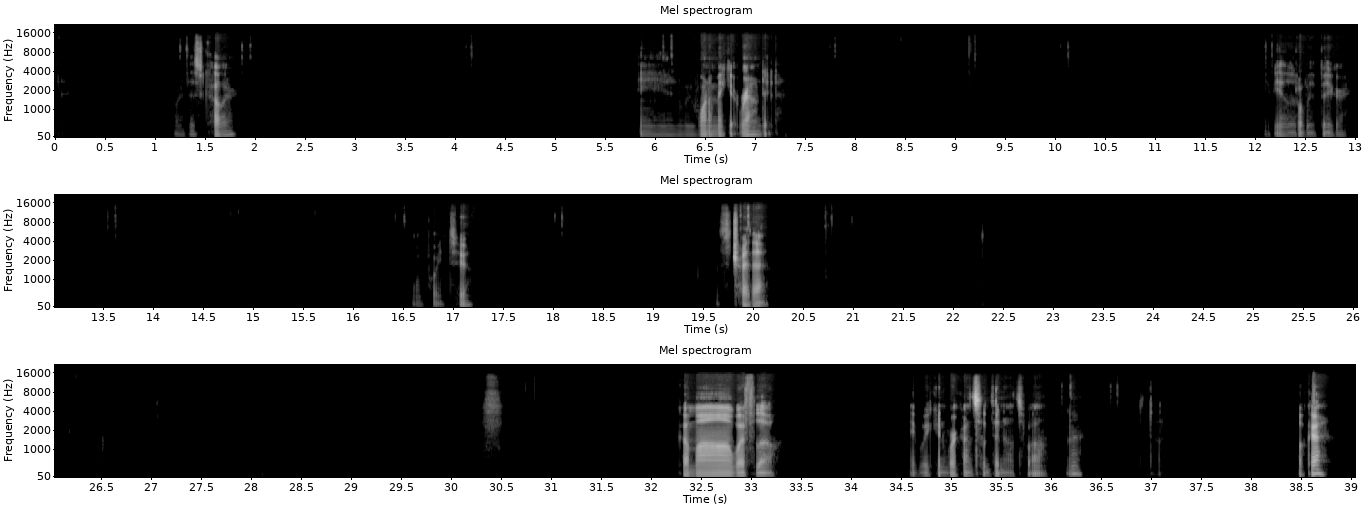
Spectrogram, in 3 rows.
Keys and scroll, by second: 36.7 super+r.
